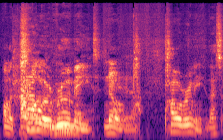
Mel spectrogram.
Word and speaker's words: Pawarumi: Power, as in, I think that's how you say it. P-A-W. Oh. A-U-R-M-I. Like roommate. Like Pawarumi. No, yeah. Pawarumi.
